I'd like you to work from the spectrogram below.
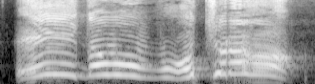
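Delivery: high, loud, drawn-out re-enacted yell; angry outburst. Preacher re-enacting kicking the restroom door, angry shout. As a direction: act out losing your temper, voice shooting up. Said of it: "화를 막".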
